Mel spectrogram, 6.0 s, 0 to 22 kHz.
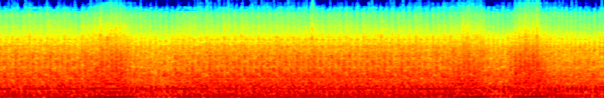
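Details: Ford 445 tractor, owner thinks a 1970s model, restarted with owner aboard: steady low chug at even idle, no knocks or misses; engine healthy, though drive in forward and reverse quit, owner suspects linkage.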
